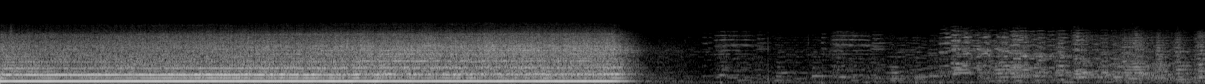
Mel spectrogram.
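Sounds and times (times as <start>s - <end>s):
ship's horn low blast: 0.0s - 6.8s.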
